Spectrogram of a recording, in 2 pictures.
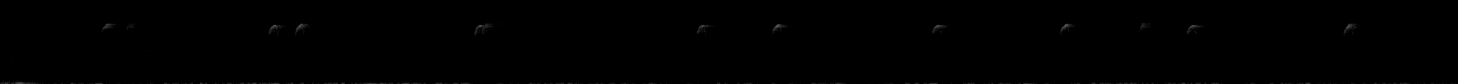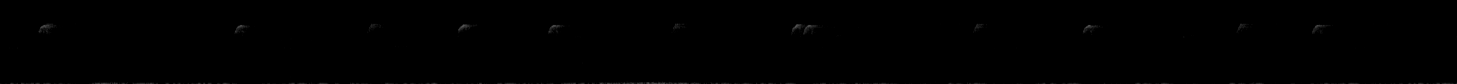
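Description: A small bird repeating a short, high, down-slurred chirp about once a second, sometimes doubled, with a steady faint high-pitched tone underneath.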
